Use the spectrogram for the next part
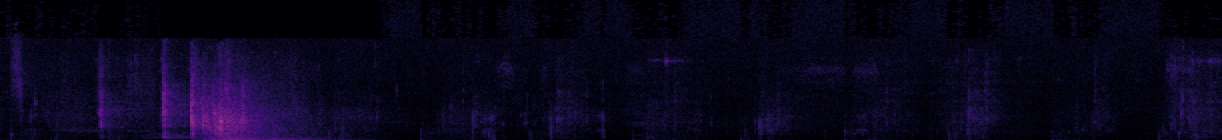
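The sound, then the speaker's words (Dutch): A loud, broad rush like a heavy door swinging open, followed by a steady series of footsteps entering a Reformed church hall at a moderate pace. “En dan stappen we naar binnen.”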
